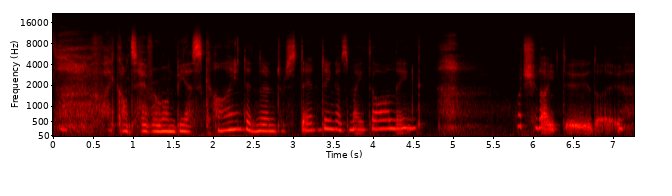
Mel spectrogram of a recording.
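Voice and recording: A woman's put-on character voice, fairly high in pitch, with a dark, mellow tone, vocal fry, a slightly husky edge, ordinary pitch variation and a slow pace.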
